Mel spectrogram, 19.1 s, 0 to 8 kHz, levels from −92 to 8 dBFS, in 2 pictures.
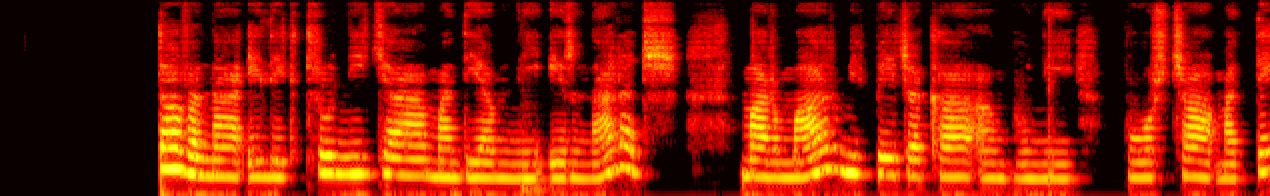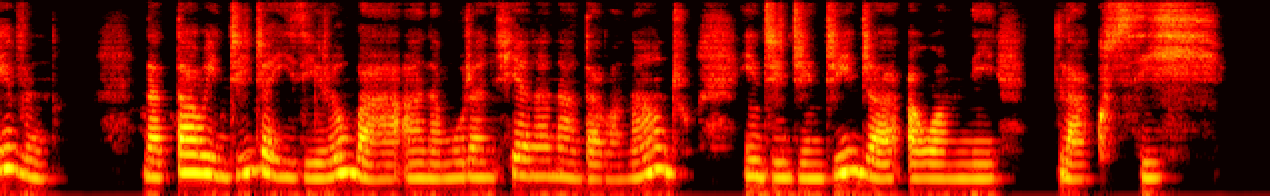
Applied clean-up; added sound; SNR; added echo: neural mask model DeepFilterNet 3.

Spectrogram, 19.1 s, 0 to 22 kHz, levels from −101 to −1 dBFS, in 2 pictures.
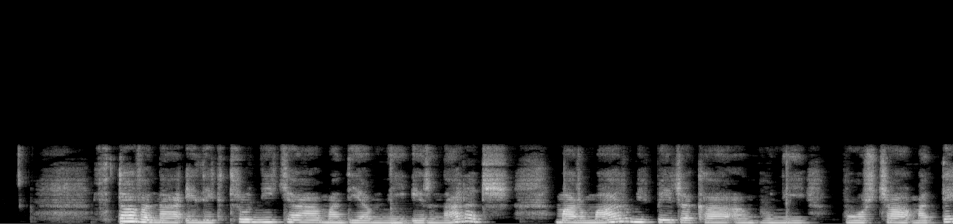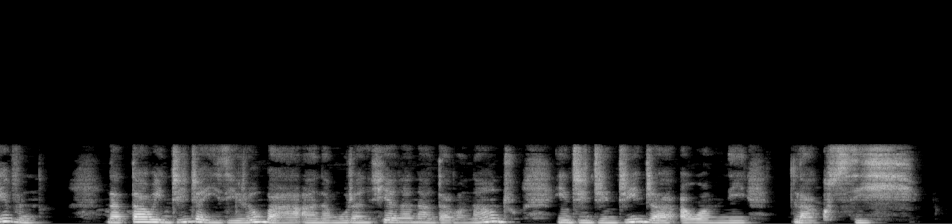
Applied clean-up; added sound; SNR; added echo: none; Bowed string instrument; 15 dB; reverberation time 0.2 s.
